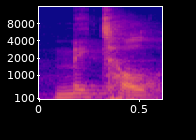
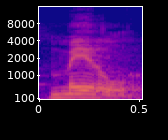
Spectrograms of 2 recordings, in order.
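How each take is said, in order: First: The middle consonant is a crisp T. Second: The middle consonant is a soft D-like tap. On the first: This is the standard British pronunciation. "you cannot say properly, well, when talking fast" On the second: This is how Americans say it when talking fast. "the T sound becomes a D sound"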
